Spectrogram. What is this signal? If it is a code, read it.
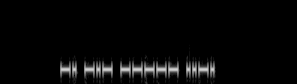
Morse code, heard as a keyed tone, about 37 wpm, 700 Hz. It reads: NK0F
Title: USA Call Signs - 4 Characters - Repeated 3x - 40wpm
